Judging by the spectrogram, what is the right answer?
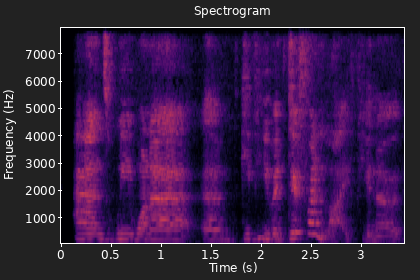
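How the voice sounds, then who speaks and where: A woman at medium pitch with a British accent, somewhat breathy. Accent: British-sounding English. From England, raised from age 2 to 11, then Netherlands. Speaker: entrepreneur. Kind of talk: podcast interview. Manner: animated.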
